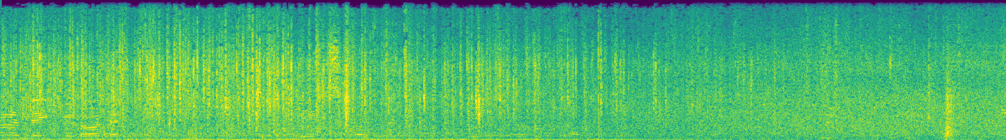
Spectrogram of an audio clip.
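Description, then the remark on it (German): Steady, dense rain pours down during a drive in a Jeep in Bhutan, a loud continuous hiss mixed with the low rumbling drone of the Jeep's engine, easing slightly in volume near the end. “breche ich in unserem Jeep bei strömendem Regen zu einer einmonatigen Fahrt nach Zentral-, Ost- und Süd-Bhutan auf.”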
